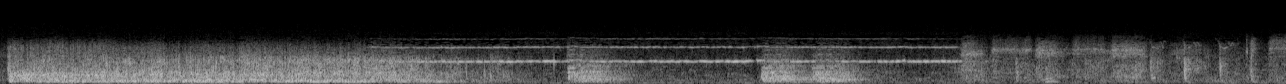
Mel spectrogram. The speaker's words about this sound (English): Now, maybe you'll believe me. You know that bomb was meant for me?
